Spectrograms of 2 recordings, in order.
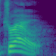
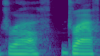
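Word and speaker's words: draught: So that's why I assumed it was drought. I assumed that it was just like a lost pronunciation, and it would have been originally pronounced like drach or something like that. The British pronunciation is very light on the F sound of draft, which makes it understandable that it could evolve into a drought pronunciation.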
